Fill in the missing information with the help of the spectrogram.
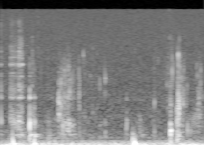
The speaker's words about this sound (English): First, I'm going to take a sip of coffee to give me some energy to do this.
